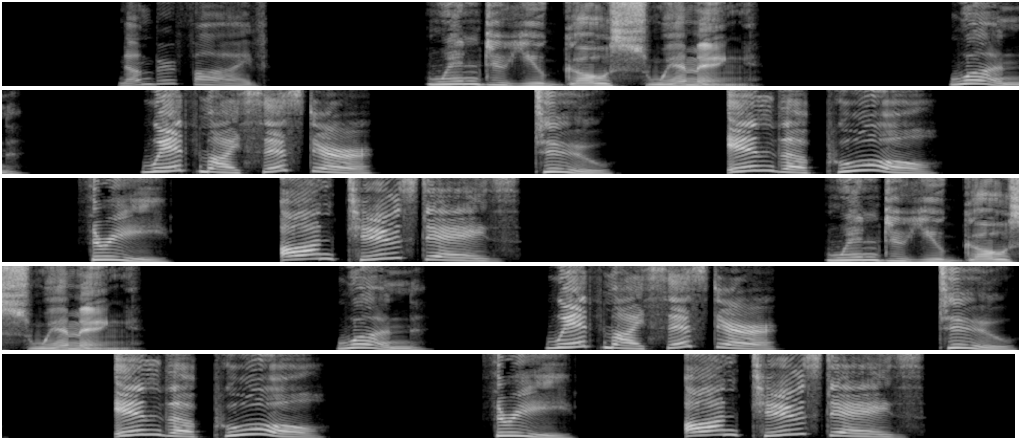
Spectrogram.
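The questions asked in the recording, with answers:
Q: When do you go swimming?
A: 3: On Tuesdays.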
